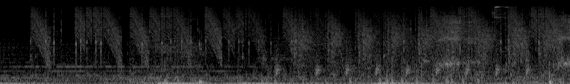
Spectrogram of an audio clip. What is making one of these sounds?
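Rapid magic shots fire again and again with sharp zapping sounds.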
